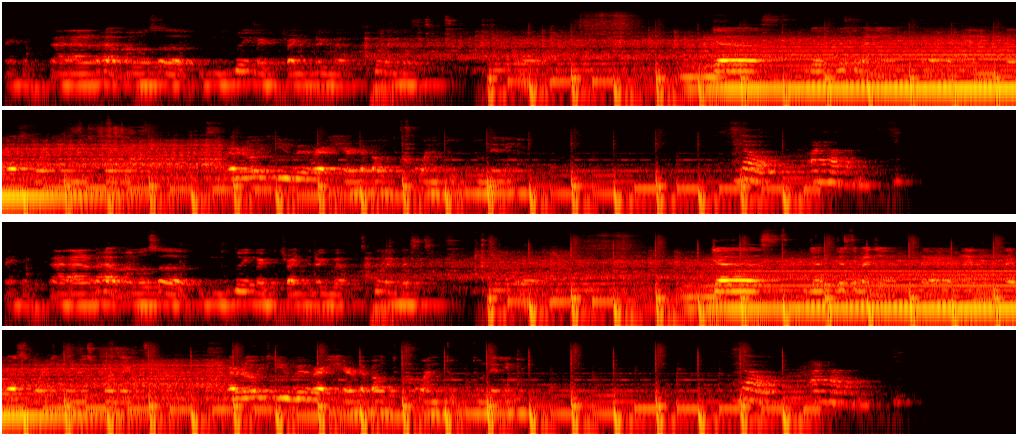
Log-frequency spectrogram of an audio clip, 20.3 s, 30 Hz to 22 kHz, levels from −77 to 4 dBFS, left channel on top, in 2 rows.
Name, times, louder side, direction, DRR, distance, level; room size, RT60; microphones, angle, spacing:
voice 1, 0.0-4.3 4.7-4.9 5.1-5.7 7.0-11.6 12.4-15.4, right 1 dB, 85° right, 3.2 m, -34 dB
sound 1, 2.9-12.4, left 1 dB, 20° left, 2.6 m, -43 dB
sound 2, 4.8-18.3, right 2 dB, 35° right, 0.5 m, -39 dB
voice 2, 5.8-6.4 11.1-11.6 12.2-12.4 14.1-14.2 17.4-19.1, left 2 dB, 70° left, 4.4 m, -41 dB
Bowed string instrument, 6.7-12.0, left 1 dB, 50° left, 1.7 m, -33 dB
20.0 x 10.5 x 4.5 m
head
